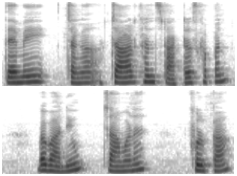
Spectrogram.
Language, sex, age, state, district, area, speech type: Sindhi, female, 30-45, Maharashtra, Thane, urban, spontaneous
